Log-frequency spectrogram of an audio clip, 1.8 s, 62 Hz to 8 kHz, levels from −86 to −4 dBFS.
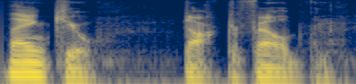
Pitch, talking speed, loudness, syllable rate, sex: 80 Hz, 135 wpm, -20 LUFS, 4.0 syllables/s, male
